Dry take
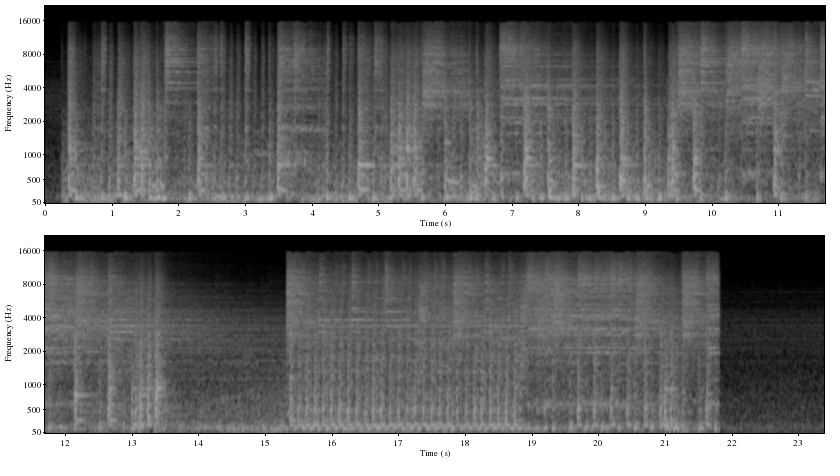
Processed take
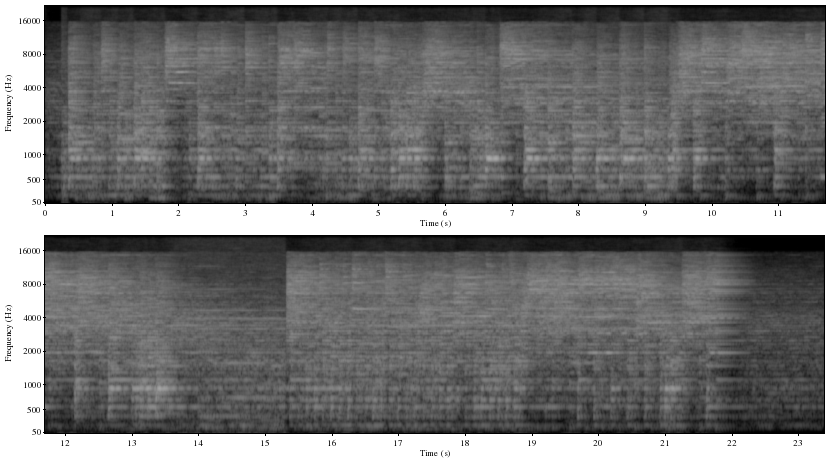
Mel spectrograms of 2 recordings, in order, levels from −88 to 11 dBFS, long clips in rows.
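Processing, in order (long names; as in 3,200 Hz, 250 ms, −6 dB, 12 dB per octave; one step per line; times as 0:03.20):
high-pass filter 520 Hz 6 dB per octave
spectral tilt +4 dB per octave
comb filter 5.6 ms, depth 73%
in parallel at −3.5 dB: bit-depth reduction 6 bits, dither none
on the sum: resonators tuned to a chord F#2 major, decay 0.78 s
hollow resonant body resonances 960/1,500 Hz, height 13 dB, ringing for 85 ms
envelope flattener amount 50%
level +4.5 dB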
